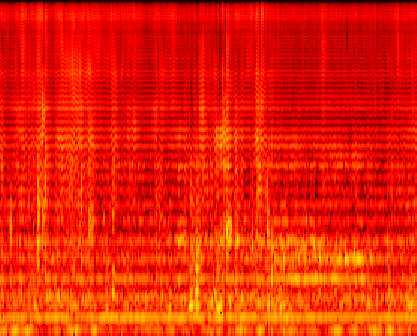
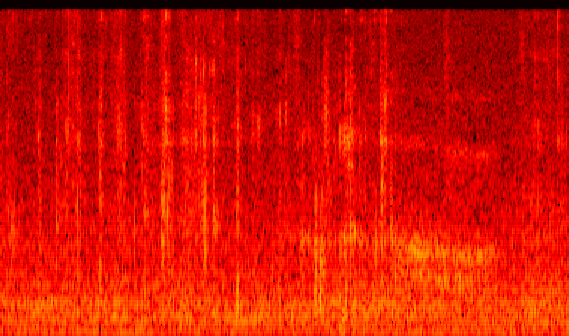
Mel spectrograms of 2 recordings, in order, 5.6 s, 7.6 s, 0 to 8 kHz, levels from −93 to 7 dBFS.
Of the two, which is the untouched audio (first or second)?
second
